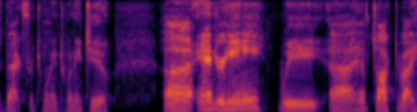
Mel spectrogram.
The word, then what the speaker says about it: Heaney: dodgers are going after hiney and by the way i looked up it is heaney so uh i i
